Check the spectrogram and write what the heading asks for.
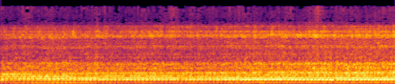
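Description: A car engine roars at high, steady revs with the accelerator floored while the car flees a pursuing police car. A loud, continuous droning rumble with no voices over it.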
